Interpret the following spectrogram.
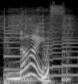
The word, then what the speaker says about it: knife: Could you share with the kids what are these words that start with the letter K, but the K sound is silent? All right. Listen carefully, kids. Knot, knife, knob.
